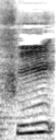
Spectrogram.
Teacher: Kemudian fi ini mad tabi'i, ada kasroh di huruf fa, kemudian ada ya mati, berarti mad tabi'i ini 2 harokat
